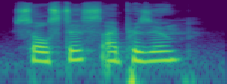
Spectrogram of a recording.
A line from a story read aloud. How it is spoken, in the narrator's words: He asked, his voice level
